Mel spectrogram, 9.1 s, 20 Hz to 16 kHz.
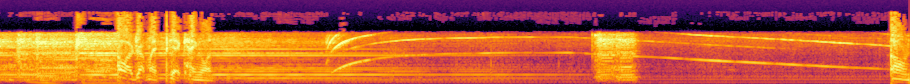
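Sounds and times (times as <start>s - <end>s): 
brief burst of noise: 0.2s - 2.7s
emergency vehicle siren wailing: 0.2s - 9.1s
speech: 1.3s - 2.3s.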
